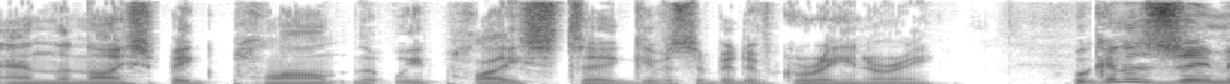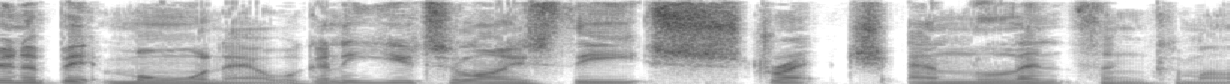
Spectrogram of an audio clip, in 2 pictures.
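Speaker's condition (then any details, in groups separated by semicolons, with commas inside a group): No condition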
